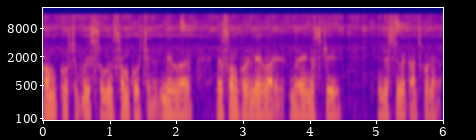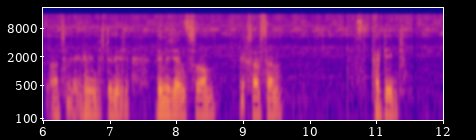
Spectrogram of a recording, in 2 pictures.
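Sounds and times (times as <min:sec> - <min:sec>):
man speaking: 0:00.0 - 0:09.6, 0:10.9 - 0:11.5.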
